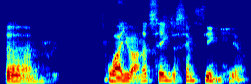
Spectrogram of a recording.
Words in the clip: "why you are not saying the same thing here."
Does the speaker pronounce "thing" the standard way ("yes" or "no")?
yes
